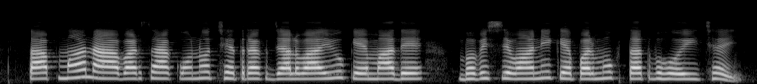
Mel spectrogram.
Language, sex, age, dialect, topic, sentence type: Maithili, female, 25-30, Eastern / Thethi, agriculture, statement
